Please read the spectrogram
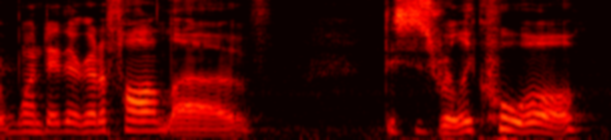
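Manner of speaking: ordinary talk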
